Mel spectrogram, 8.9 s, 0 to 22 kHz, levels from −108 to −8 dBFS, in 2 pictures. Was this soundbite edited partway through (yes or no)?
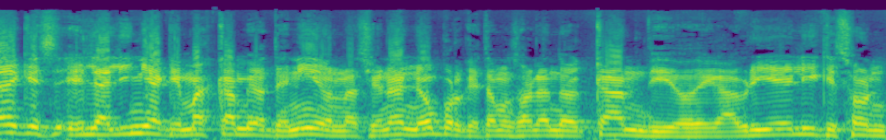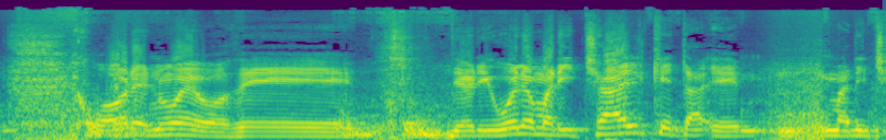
no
